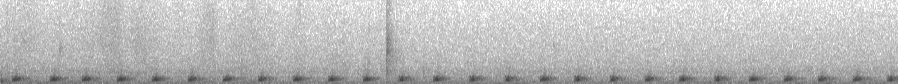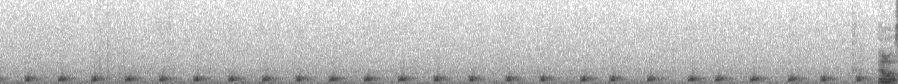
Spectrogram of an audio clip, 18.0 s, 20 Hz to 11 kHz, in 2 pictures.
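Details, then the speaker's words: Fetal heart rate during a reactive non-stress test, baseline in the 140s with average variability: rapid, regular whooshing beats near 170 a minute easing back after an acceleration; fetal heart rate returning to baseline after acceleration. "we're going to watch it for just a minute and see if we have any accelerations any earth maybes currently doing and you can hear the heart rate go up and now you see a fetal acceleration this acceleration"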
